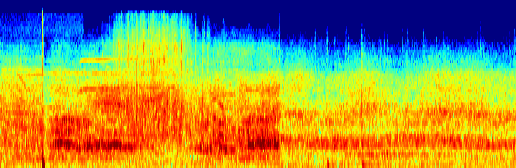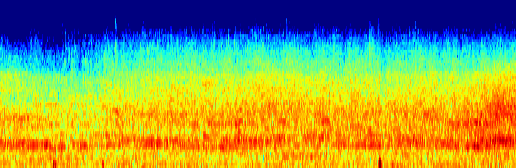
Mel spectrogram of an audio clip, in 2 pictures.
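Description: Football stadium crowd, loudest over the first three seconds as the fans react to a near miss, then a steady background din. Two short thuds of the ball being kicked, one just after the start and one about nine seconds in.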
